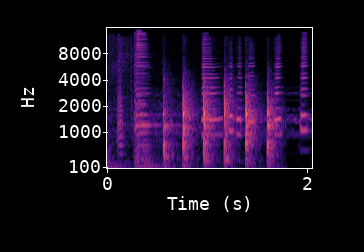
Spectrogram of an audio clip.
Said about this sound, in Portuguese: pelas 7 e 5, quando o senhor despachado bateu à porta do senhor vagaroso, este ainda dormia profundamente.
